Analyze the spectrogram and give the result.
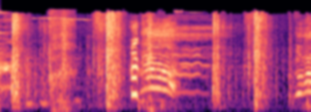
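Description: An office door is kicked open with a few heavy, cracking thuds in quick succession, followed by a high, wavering scream from the man sitting in the office.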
